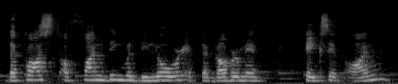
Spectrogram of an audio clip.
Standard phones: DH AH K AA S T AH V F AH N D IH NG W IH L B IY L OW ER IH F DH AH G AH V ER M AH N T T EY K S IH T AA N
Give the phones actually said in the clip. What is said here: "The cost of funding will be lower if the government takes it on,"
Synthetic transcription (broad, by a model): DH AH K AA S T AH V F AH N D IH NG W IH L B IY L OW ER IH F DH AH G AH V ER M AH N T T EY K S IH T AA N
